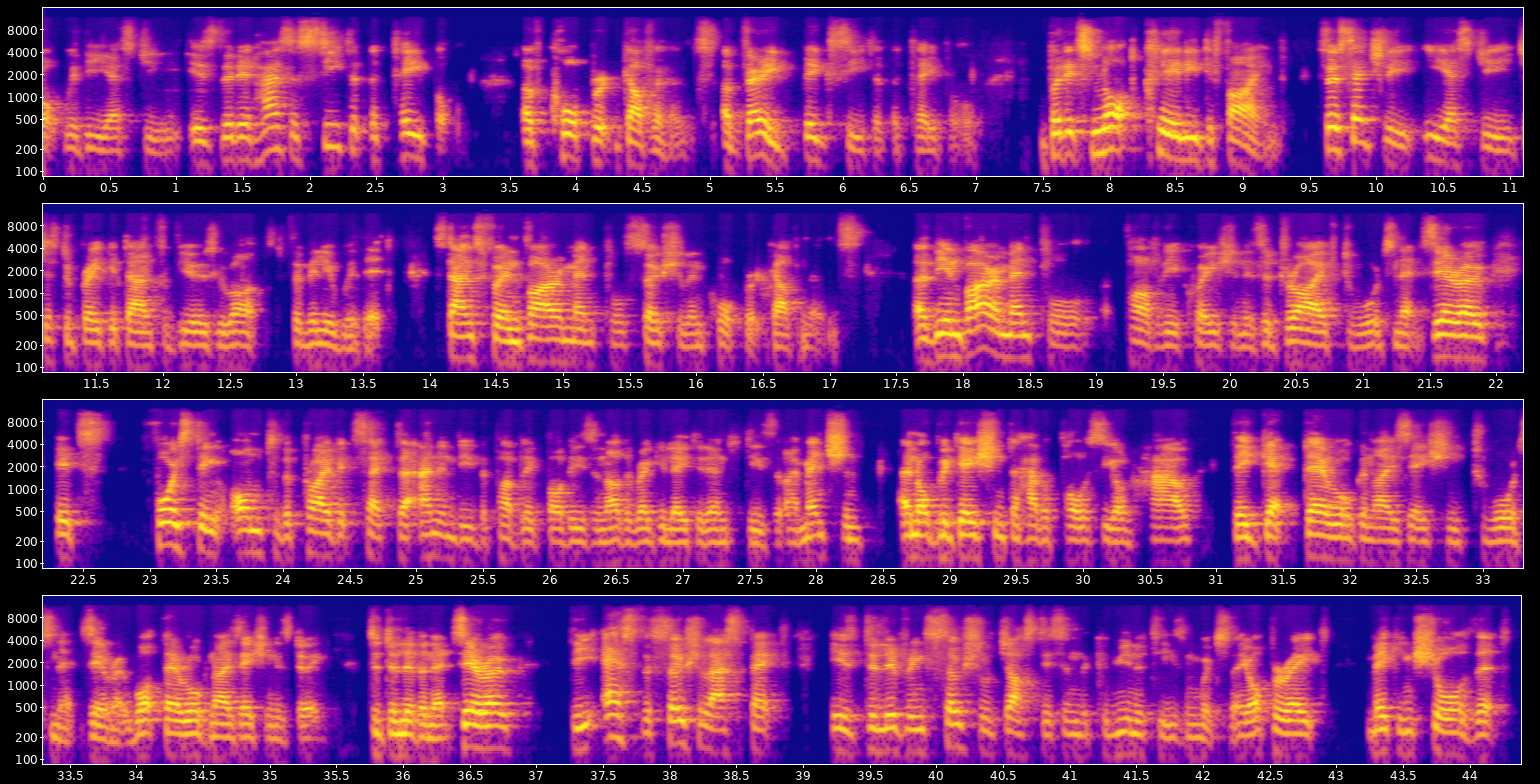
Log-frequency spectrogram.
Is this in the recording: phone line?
no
